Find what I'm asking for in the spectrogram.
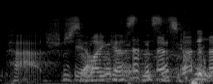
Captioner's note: panel laughs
